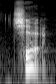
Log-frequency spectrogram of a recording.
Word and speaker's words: Choi: If you want to Google him, his last name is spelled C-H-O-I. You might think Choi, but it's pronounced Che.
